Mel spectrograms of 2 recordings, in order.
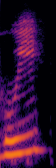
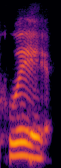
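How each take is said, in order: First: The vowel ends in an ee sound. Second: The vowel ends in an eh sound. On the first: The speaker calls it wrong. "Ini bukan hui" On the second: The speaker calls it right. "tapi hue"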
